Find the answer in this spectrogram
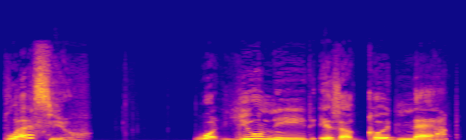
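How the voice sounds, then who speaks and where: Gentle, cheerful cartoon octopus. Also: male voice, sits high, big pitch swings, slow, slightly rough, no room sound, studio quality, heavily acted. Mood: kind. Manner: cheerful, kind and patient. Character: friendly, gentle young male octopus. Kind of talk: cartoon voice acting. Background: cartoon music.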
